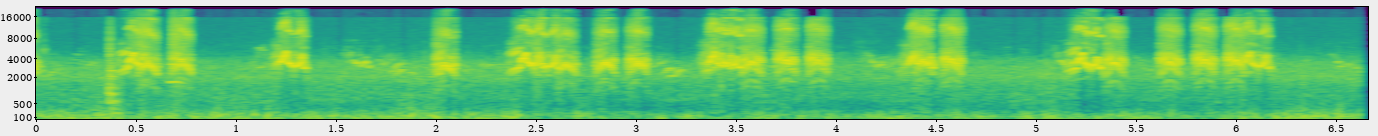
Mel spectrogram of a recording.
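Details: A wild osprey pair at the nest in Lolo, Montana, June 10, 2017, the female feeding young in windy weather; piercing high chirps tumble out in fast repeated bursts, and wind hisses low in the background.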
